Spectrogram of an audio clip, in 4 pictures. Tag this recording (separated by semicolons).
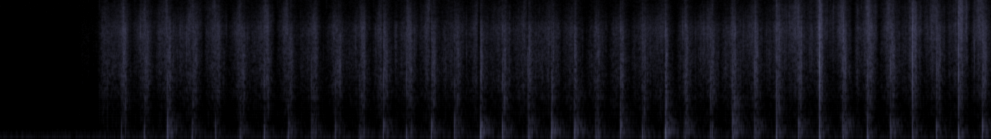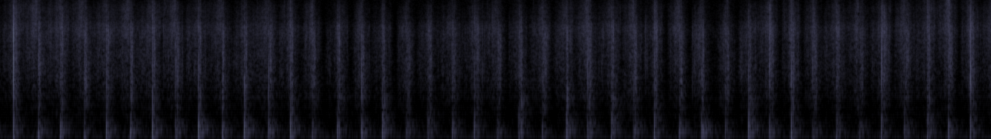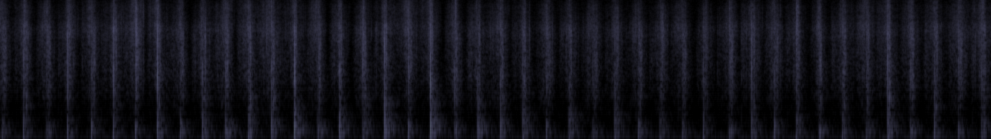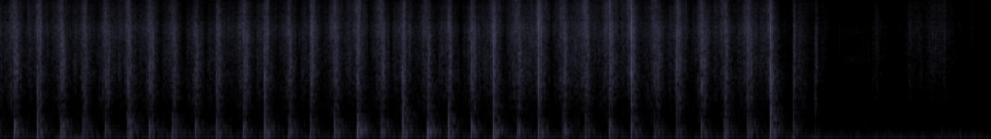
Foley; RunOnGrass; RunningOnGrass; Running; SFX; Run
